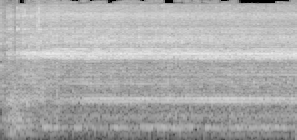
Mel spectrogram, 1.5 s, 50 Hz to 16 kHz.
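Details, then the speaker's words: Early-to-mid-1950s Delta 6-inch jointer's half-horsepower motor compared with another half-horsepower motor: loud, steady high-pitched whine with a constant hum, much noisier than the near-silent jointer motor; owner thinks it needs bearings. "now that one I'm thinking it needs bearings in it but the difference in the two is just amazing"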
